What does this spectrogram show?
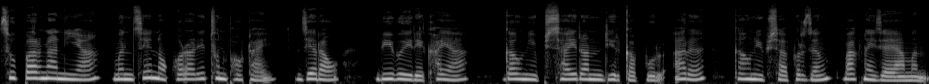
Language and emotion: Bodo, neutral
